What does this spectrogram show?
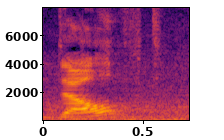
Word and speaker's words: Delft: I'm here in Delft, the Netherlands. Is that how you say it? Yeah. Delft, Holland?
